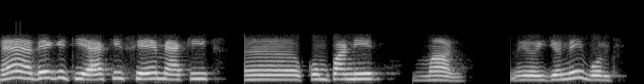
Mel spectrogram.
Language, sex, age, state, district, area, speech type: Bengali, female, 45-60, West Bengal, North 24 Parganas, urban, conversation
